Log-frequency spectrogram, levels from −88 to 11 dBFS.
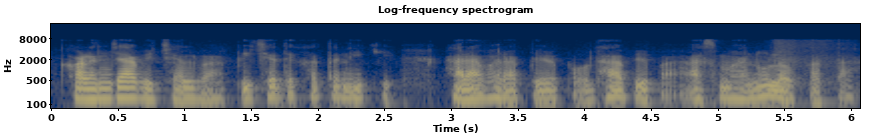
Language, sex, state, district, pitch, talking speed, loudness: Bhojpuri, female, Uttar Pradesh, Varanasi, 140 Hz, 130 wpm, -24 LUFS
